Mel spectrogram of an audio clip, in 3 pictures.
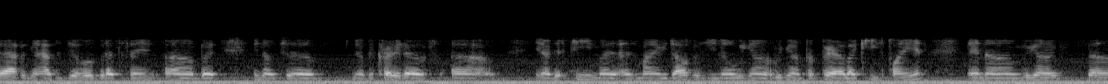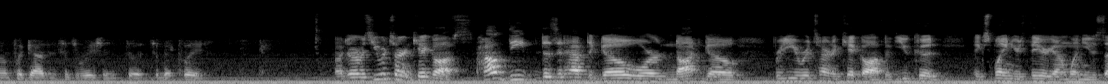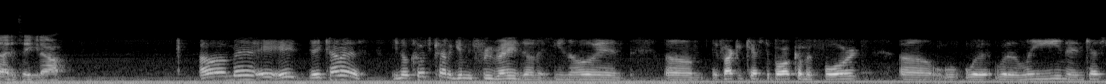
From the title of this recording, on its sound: Opponent Conference Call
